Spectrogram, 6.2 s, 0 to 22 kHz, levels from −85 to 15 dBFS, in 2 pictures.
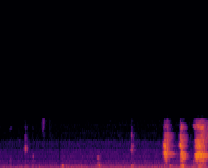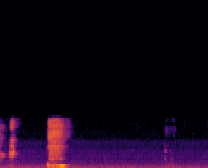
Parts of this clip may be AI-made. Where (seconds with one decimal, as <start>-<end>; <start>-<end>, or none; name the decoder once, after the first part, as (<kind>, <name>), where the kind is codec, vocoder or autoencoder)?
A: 0.4-2.8 (vocoder, Vocos)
